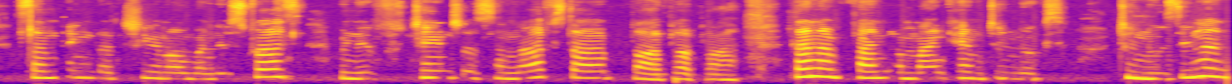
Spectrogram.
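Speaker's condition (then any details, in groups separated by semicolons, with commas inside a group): Primary lateral sclerosis; spasticity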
